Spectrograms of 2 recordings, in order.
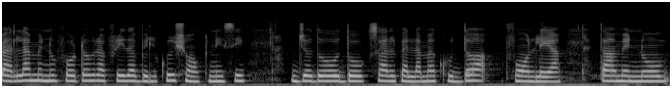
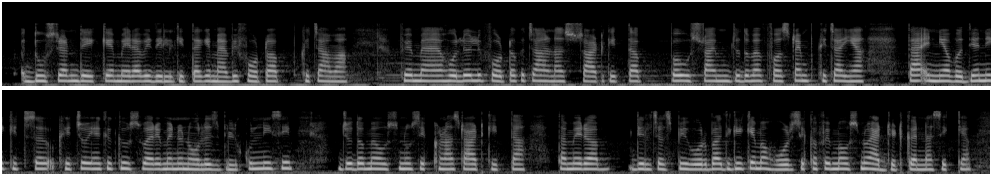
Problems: background sounds at intervals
